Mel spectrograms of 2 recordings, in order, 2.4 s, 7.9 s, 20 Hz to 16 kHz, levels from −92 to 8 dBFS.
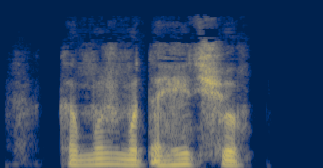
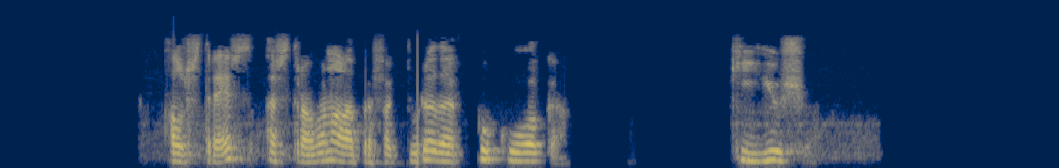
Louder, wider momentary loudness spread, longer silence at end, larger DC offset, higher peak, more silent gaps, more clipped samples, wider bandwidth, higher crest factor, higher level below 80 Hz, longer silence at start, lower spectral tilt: about the same, -18 LUFS vs -19 LUFS; second, 7 LU vs 10 LU; second, 0.55 s vs 1.85 s; neither; about the same, 0 dBFS vs 0 dBFS; second, none vs 3.53-3.58 s, 4.29-4.67 s, 4.77-5.47 s; neither; first, 11 kHz vs 7.4 kHz; about the same, 20 dB vs 22 dB; first, -44 dBFS vs -62 dBFS; second, 0.45 s vs 1.25 s; about the same, -5.5 dB/octave vs -5 dB/octave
